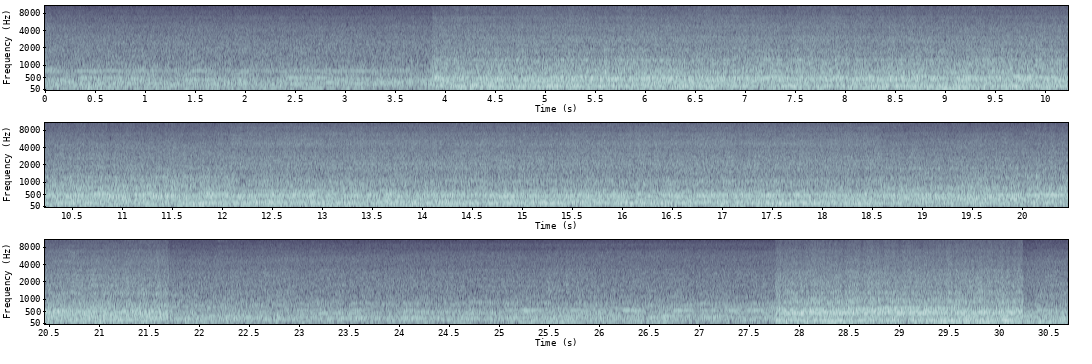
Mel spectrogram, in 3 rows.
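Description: Steady drone of a heat-treating furnace in which chisel blades are being heated in glowing coals. It steps louder about 4 s in, drops back about 22 s in and rises again near the end.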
